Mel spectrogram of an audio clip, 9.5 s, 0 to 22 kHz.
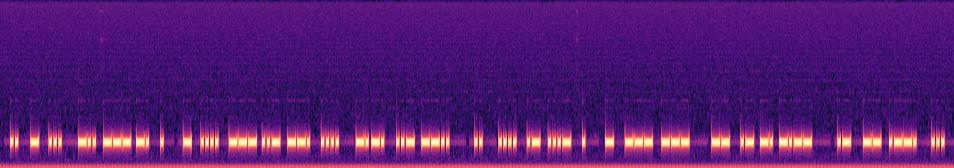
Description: Morse code, heard as a keyed tone, about 48 wpm, 620 Hz, with radio noise. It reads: ITS DONE THOUGH CUZ I HAVE TOO MANY AMPS
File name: archived / CRSnet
